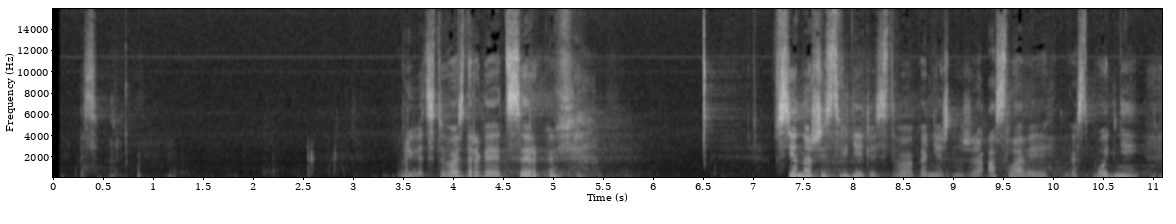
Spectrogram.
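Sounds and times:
person whispering: 0.2 - 0.8.

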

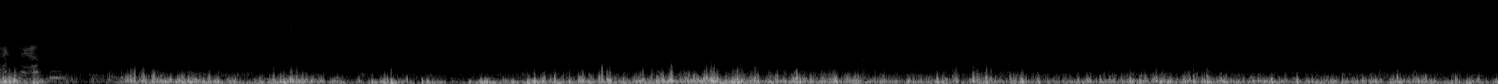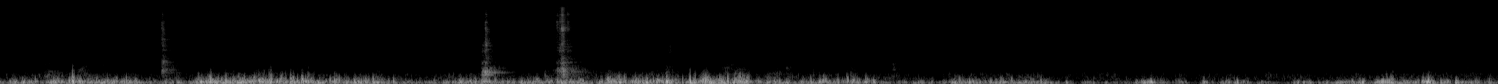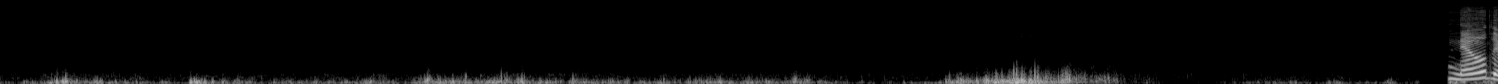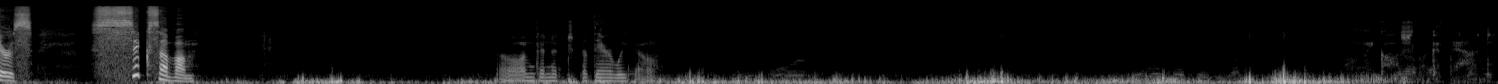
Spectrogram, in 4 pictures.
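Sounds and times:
wind buffeting microphone: 0.0 - 41.6, 42.3 - 45.9, 46.6 - 59.9.

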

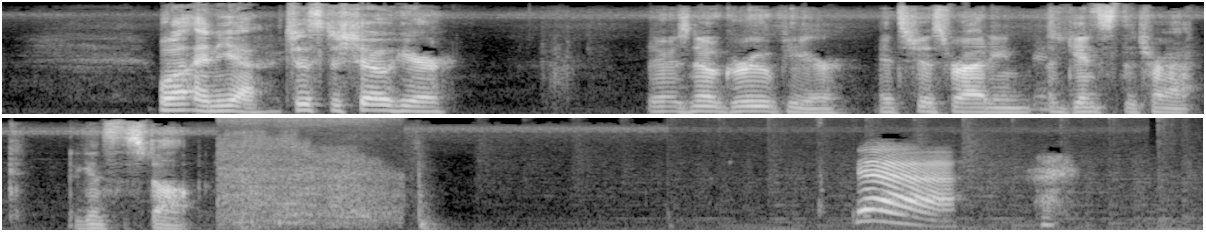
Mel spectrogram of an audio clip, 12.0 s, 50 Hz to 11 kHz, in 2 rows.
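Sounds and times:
window sash sliding scrape: 7.1 - 8.2.

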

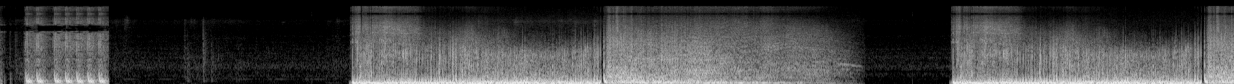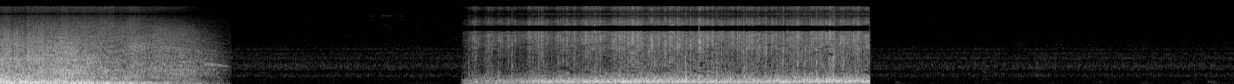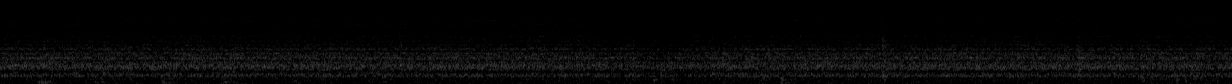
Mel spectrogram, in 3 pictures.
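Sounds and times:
explosion blasts: 3.5 - 8.6, 9.5 - 14.6, 17.0 - 21.1
steady loud noise: 3.5 - 8.7, 9.5 - 14.7, 17.0 - 21.1.

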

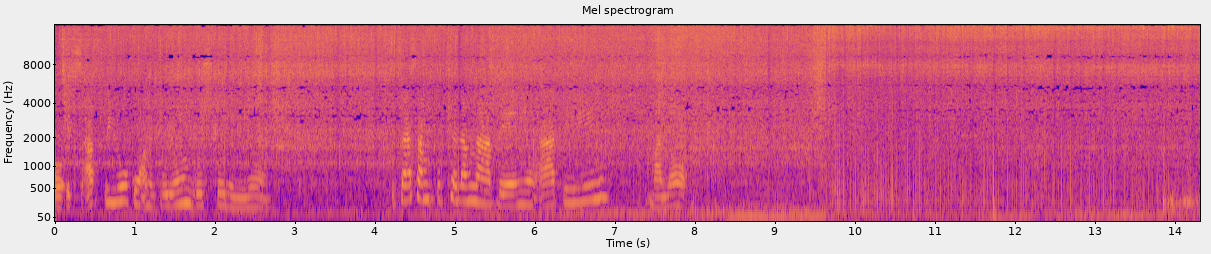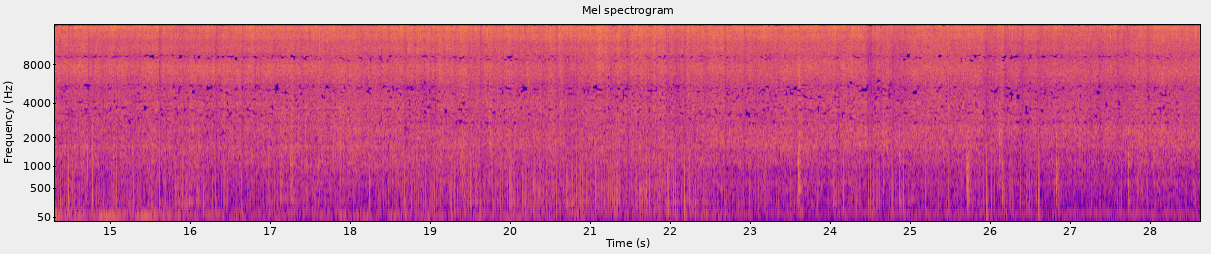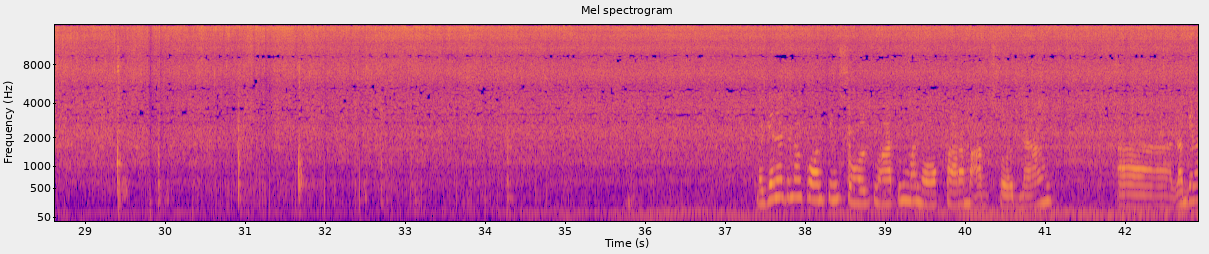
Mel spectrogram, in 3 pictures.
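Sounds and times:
frying sizzle with pops: 0.0 - 42.9.

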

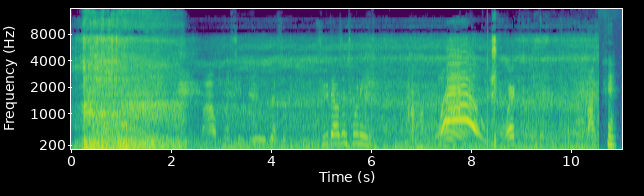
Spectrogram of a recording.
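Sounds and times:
flamethrower whoosh: 0.0 - 10.6.

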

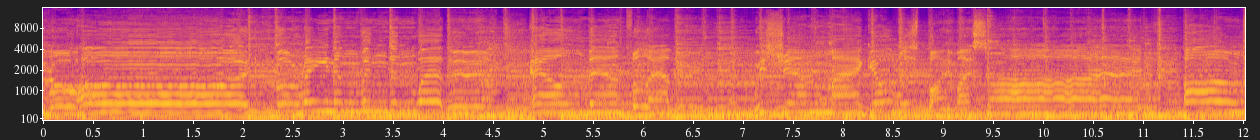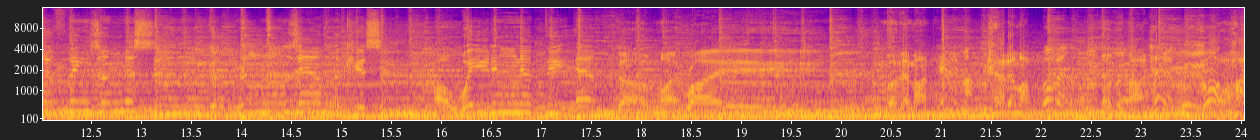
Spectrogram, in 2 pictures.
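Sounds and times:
acoustic guitars strummed: 0.0 - 24.0
people singing: 0.0 - 24.0.

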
